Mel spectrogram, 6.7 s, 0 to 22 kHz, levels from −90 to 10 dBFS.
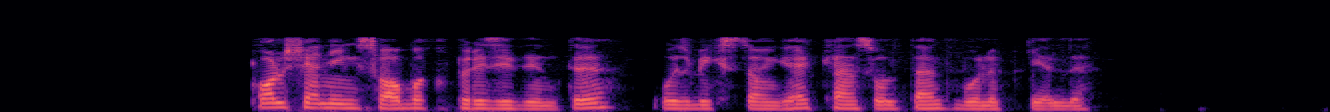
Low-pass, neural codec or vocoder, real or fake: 5.4 kHz; codec, 16 kHz in and 24 kHz out, 2.2 kbps, FireRedTTS-2 codec; fake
